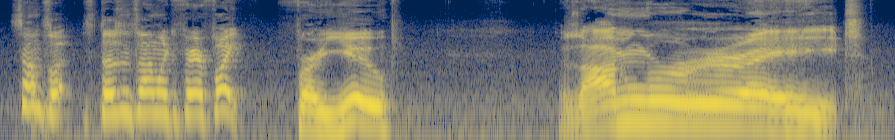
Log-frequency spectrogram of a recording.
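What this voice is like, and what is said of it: Poor cartoon tiger mascot impression. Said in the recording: “Horrible Tony Tiger impersonation”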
